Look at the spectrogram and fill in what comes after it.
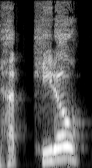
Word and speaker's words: Hapkido: He recently earned a second degree black belt in Hapkido.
